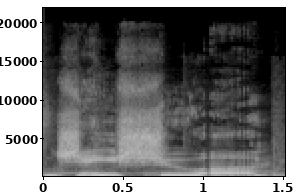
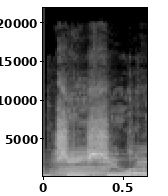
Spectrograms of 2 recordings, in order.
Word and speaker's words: Jshoea: How do I pronounce it correctly? It's Jshoea. So Jshoea.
